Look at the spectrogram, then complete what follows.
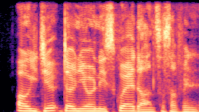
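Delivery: normal talking voice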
